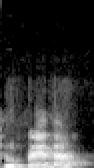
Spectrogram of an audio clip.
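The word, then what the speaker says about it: Rufayda: नहीं कर पा रही हूँ प्रॉपर तरीके से pronunciate. Sorry, No, no, that's fine. It's okay. It's okay. Nobody can. It's Rufeda.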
